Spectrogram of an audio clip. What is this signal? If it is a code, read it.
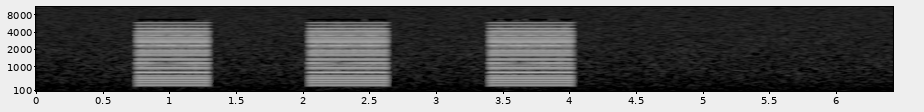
Train horn signal, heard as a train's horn. 3 short. On North American railways: when stopped, the train will back up.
